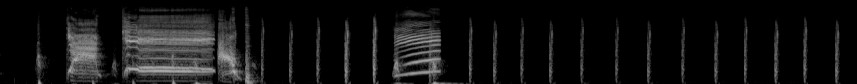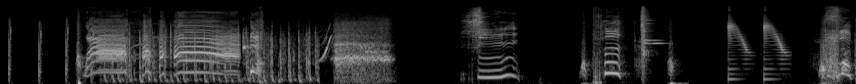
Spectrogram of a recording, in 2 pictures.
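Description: A small cartoon chick squawks and chirps in a high, squeaky voice.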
